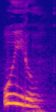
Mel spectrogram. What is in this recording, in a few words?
Chanka, quechua; circular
